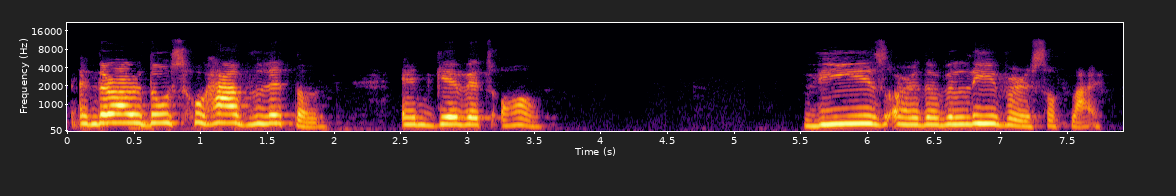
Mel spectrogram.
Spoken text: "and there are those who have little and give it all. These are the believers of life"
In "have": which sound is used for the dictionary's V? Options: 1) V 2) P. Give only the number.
1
